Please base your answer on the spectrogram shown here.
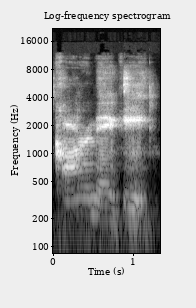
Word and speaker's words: Carnegie: Okay, so pronounce his fucking name right. It's Carnegie.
